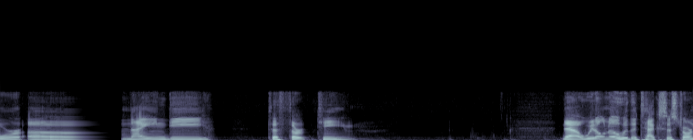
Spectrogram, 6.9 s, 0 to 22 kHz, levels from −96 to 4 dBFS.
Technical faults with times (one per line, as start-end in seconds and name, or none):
0.36-0.62 short concealed packet loss
0.66-1.23 long network dropout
